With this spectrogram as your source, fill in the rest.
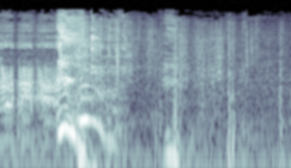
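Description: A man groans and grunts in pain.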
